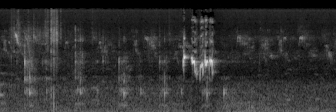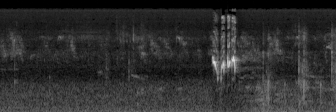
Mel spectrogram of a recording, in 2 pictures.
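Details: White-eared bulbul song phrases, two bubbling bursts of rapid warbled notes about five seconds apart, with clicks, faint chirps and general noise in between.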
